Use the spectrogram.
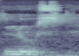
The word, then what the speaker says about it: Luz: my name is loose you pronounce it like loose like l-o-o-s-e if you need an English version of it yes and it's okay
